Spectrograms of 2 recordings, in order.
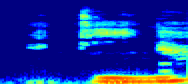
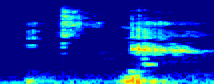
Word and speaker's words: مدينة: Medina, city. سيارة. Sayyara. مدينة. Medina. سيارة. Listen to the different quality of the vowel, those final syllables.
